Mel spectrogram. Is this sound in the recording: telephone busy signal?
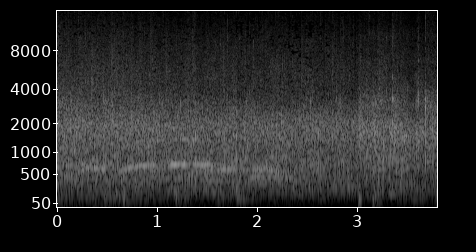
no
